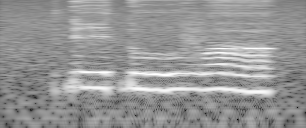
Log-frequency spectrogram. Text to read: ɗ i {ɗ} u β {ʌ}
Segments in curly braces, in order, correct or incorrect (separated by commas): correct, correct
